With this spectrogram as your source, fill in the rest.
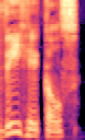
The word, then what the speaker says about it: vehicle: "I hope you have one of those off-road vehicles," said Letty. She pronounced it vehicle, hitting 3 distinct syllables, like the police often did.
